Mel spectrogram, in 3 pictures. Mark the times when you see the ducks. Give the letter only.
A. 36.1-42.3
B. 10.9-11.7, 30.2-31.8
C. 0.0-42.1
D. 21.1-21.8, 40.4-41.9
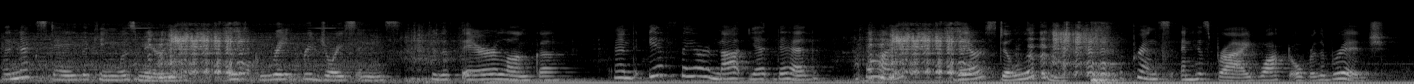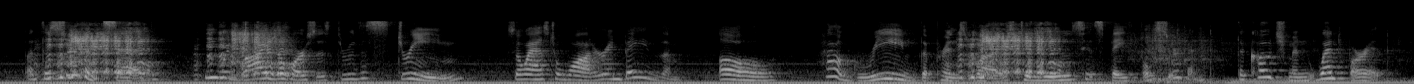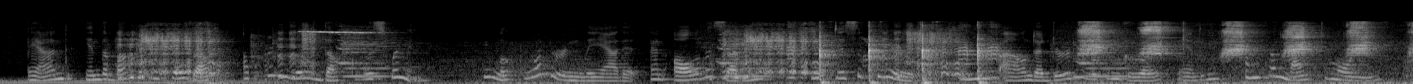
A.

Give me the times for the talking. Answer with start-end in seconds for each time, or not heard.
0.0-42.1.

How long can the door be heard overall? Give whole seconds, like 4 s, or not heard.
2 s.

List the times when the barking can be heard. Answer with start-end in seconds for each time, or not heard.
not heard.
